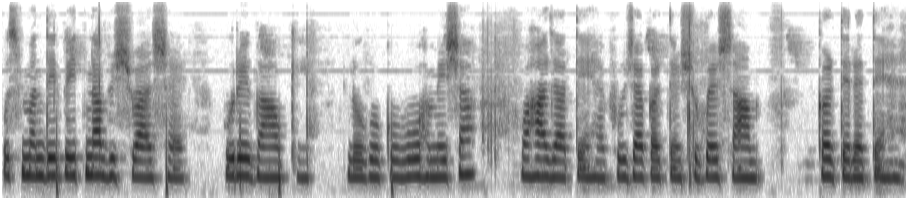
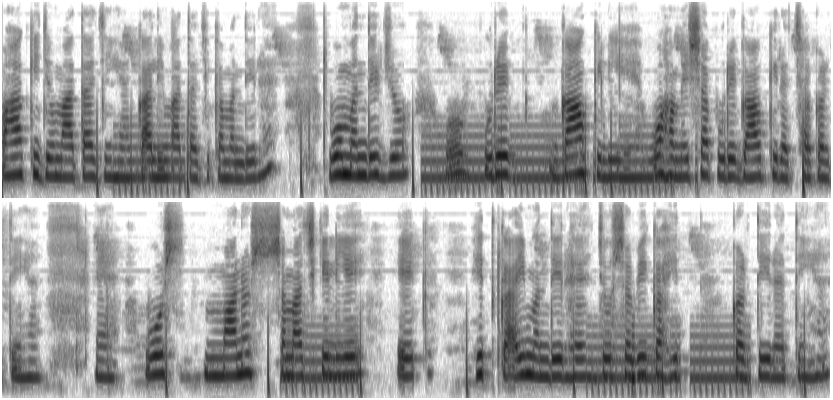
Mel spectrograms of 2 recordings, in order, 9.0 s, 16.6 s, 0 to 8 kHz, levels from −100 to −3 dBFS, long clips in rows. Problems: constant background noise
